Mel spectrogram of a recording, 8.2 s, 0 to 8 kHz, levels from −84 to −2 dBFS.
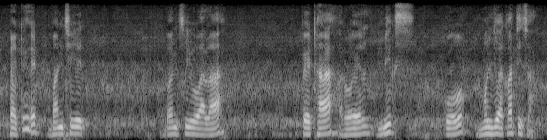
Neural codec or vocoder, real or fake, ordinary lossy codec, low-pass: codec, 16 kHz, 2 kbps, FreqCodec, larger model; fake; none; 7.2 kHz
